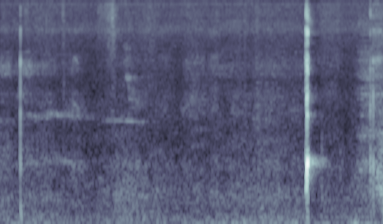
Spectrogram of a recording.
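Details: A baby's hiccups.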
